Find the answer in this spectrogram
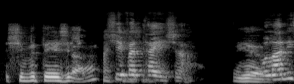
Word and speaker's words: Sivateja: All right, I know let's that get the J is silent in Spanish, I think, but in Indian, J is J.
